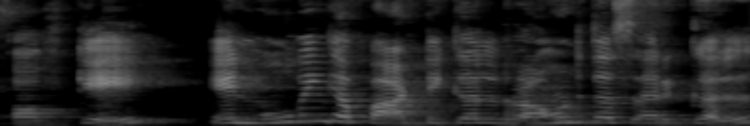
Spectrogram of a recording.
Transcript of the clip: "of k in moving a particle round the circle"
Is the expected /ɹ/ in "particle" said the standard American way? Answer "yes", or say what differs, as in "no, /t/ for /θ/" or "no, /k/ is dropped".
yes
